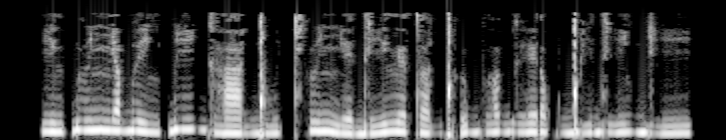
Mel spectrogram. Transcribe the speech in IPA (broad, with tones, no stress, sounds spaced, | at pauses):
i˨ lʲ ɓ ɯ˧ ɲ a˧ b e˨ ʎ ɓ i˦ ɡʱ a˨ ɡ͡ǃ u˨ cʰ ɯ˦ ɲ e˨ d i˨˦ lʲ ʌ˧ t ʌ˨ ǃʼ ɯ˧ bʱ ʌ˦ ɡʱ e˦ ɾ ʌ˧ p ɡ͡ǃ i˦ dʱ i˦ ʎ ɡʱ i˧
